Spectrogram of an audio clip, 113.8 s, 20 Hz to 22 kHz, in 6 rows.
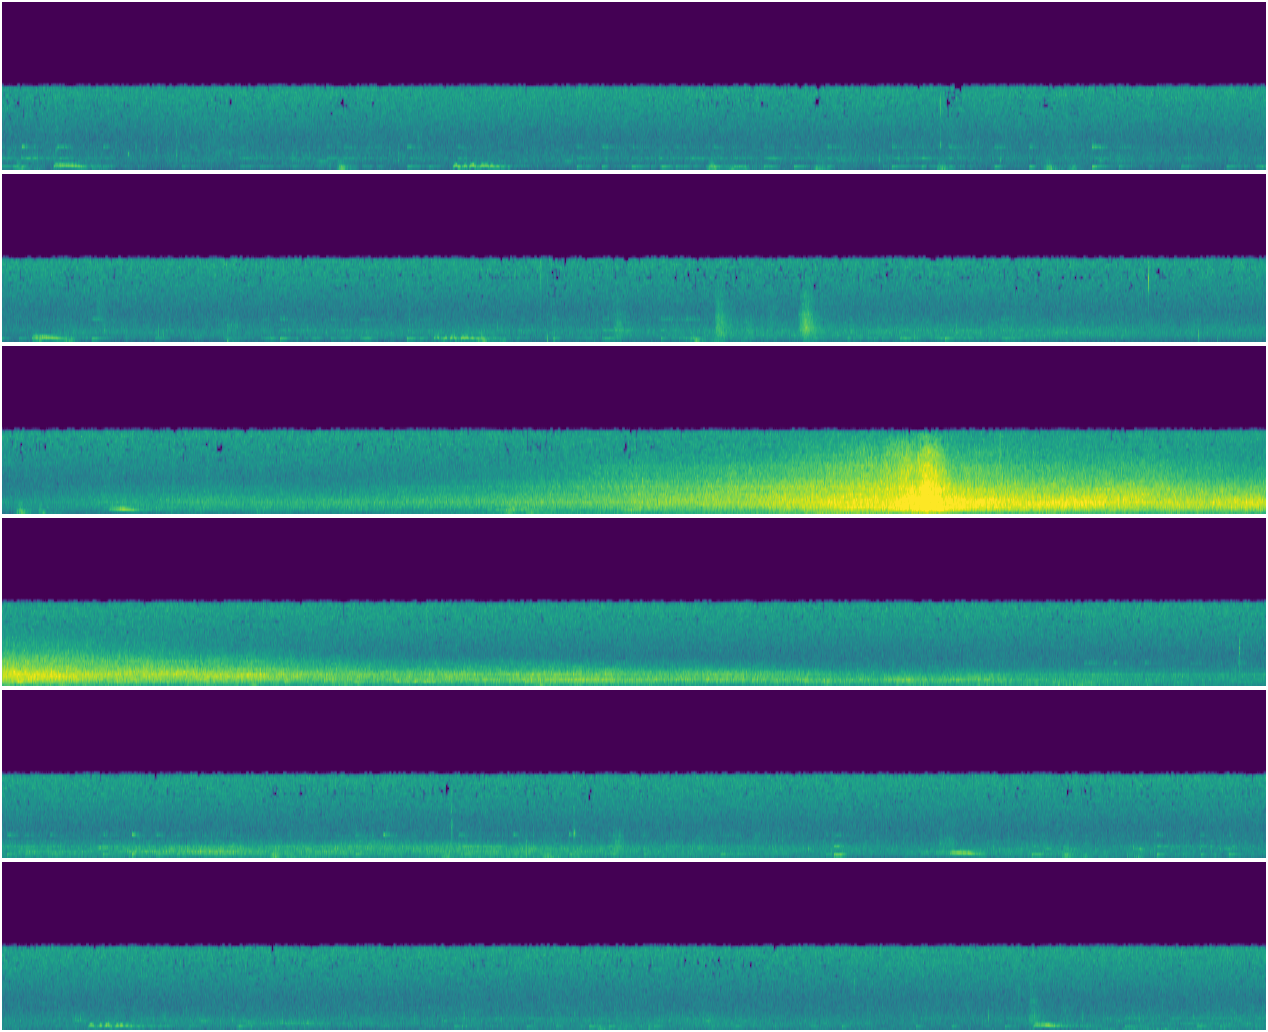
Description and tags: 20151231 night.car.05
Countryside ambiance during the night with and a car passing fast, Tawny Owl callings, dogs barking, sheep bells. Sennheiser MKH60 + MKH30 into Shure FP24 preamplifier, PCM M10 recorder. Decoded to Mid-side stereo with free Voxengo VST plugin
night, field-recording, car, dogs, barking, countryside, road, owl, sheepbells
